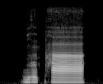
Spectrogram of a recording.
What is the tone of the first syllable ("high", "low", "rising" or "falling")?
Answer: low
